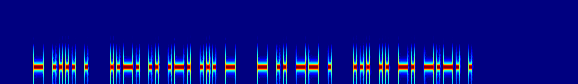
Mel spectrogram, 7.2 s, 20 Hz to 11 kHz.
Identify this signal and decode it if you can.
Morse code, heard as a keyed tone, about 30 wpm, 700 Hz. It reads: THE FIRST TIME SINCE
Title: Sets of 4 Words 30wpm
